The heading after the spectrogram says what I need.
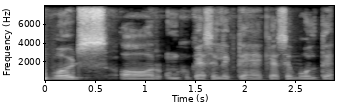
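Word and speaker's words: حق: इसकी आवाज़ हलक से होती है जैसे हक है ना, राइट्स का मतलब होता है हक, अधिकार। तो हक हक जो है इसी बड़ी हे से जो है बोला जाता है।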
